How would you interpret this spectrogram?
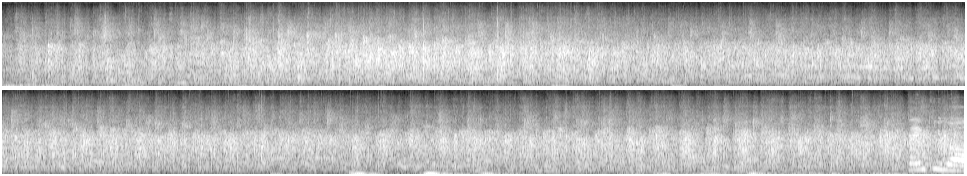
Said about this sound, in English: The applause should go to all of you. Thank you. Welcome. You guys, rest yourselves. You work hard enough. I don't want you to wear yourselves out clapping for me here in the White House.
